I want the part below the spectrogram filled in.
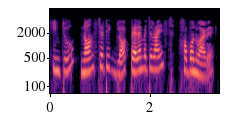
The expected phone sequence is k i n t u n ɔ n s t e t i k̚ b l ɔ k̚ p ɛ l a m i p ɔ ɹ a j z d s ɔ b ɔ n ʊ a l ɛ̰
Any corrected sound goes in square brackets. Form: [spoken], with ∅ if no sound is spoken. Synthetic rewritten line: k i n t u n ɔ n s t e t i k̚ b l ɔ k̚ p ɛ [ɹ] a m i [t] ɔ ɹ a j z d [h] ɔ b ɔ n ʊ a [ɹ] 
